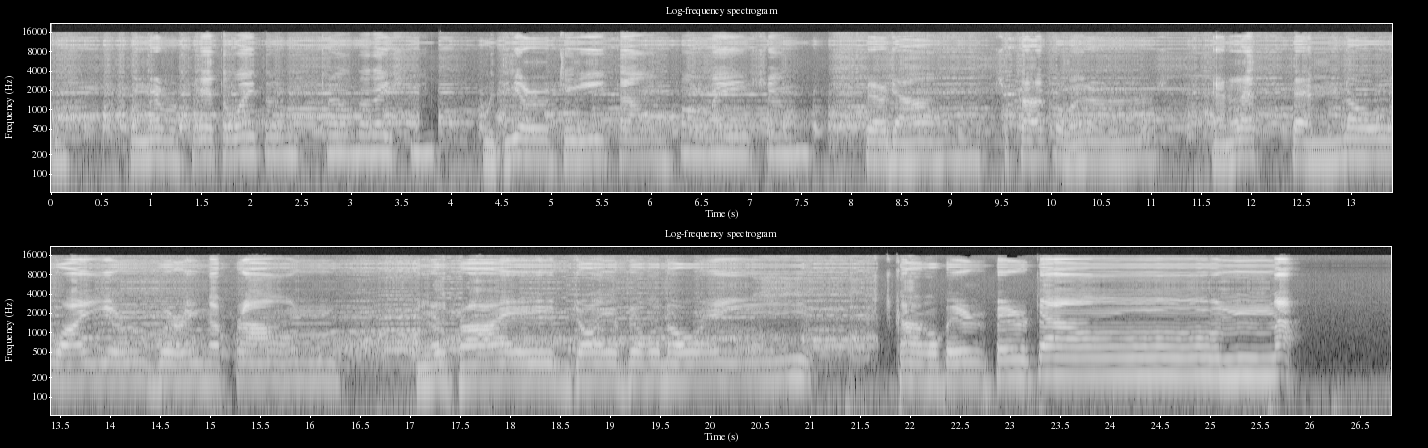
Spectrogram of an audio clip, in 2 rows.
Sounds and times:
Male singing: 0.0s - 16.4s, 17.0s - 21.2s, 21.8s - 25.9s
Music: 0.0s - 21.7s.

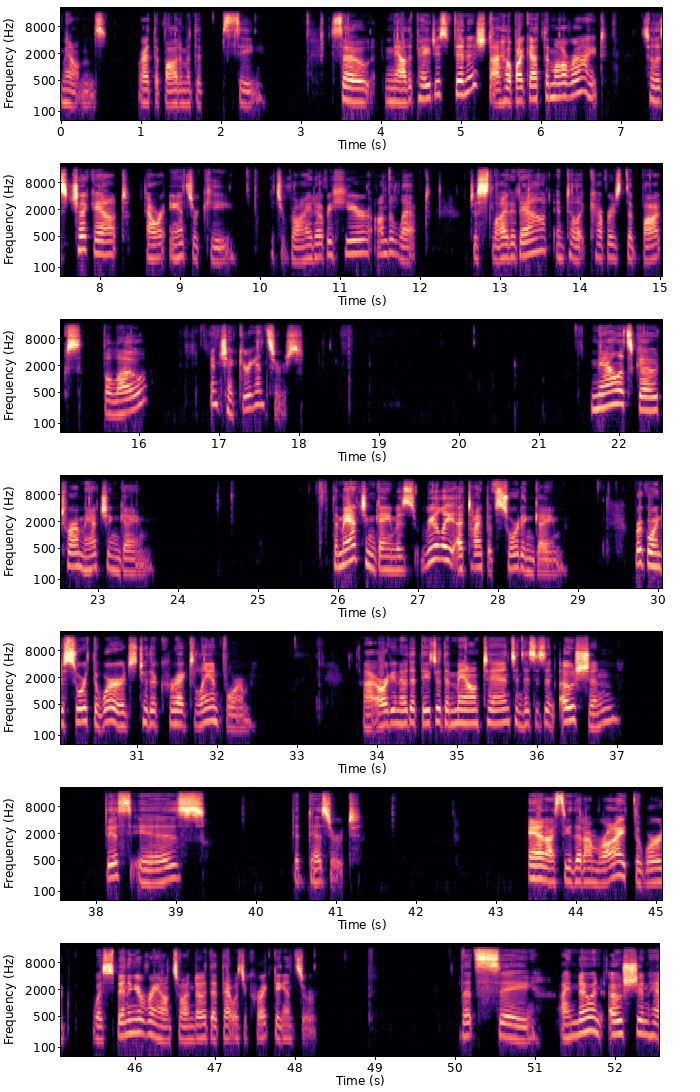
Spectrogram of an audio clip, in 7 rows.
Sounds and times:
Clicking: 24.5s - 25.1s.

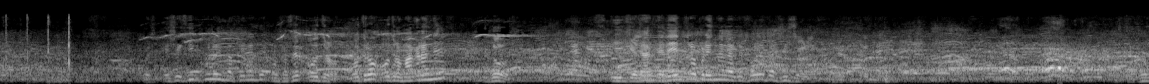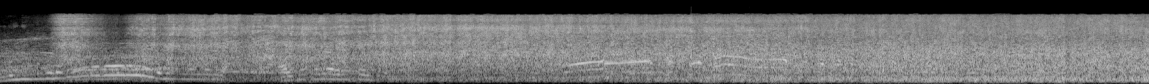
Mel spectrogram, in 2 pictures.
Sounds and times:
Crowd: 0.0s - 22.9s
Speech: 1.1s - 10.1s, 11.1s - 15.3s
Firecracker: 12.0s - 22.9s.

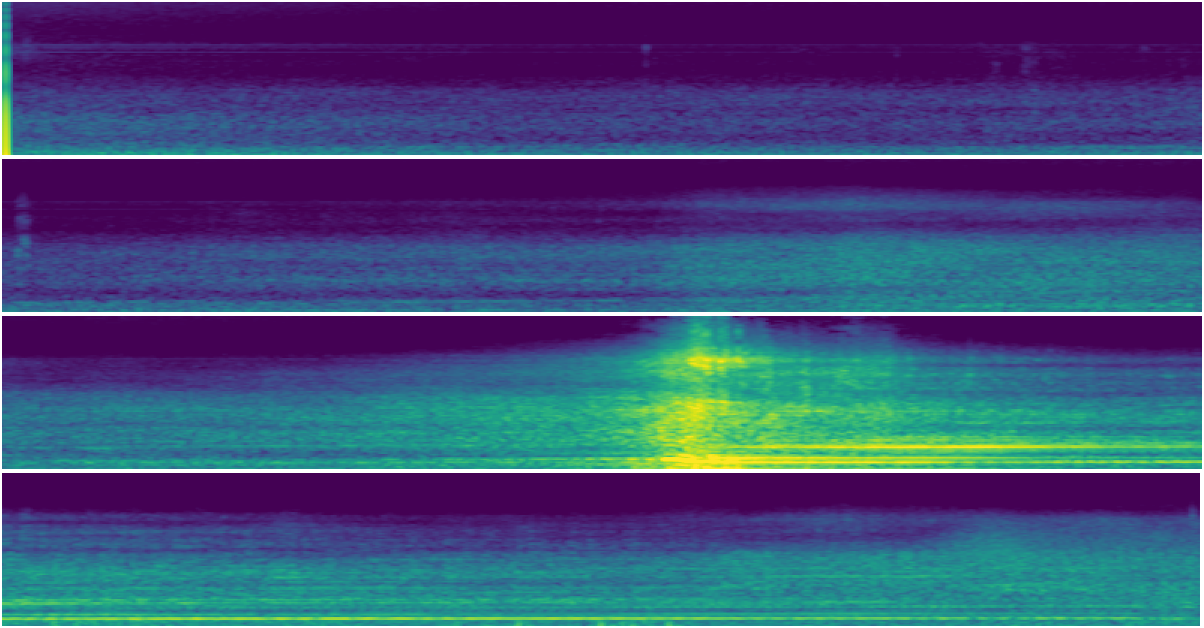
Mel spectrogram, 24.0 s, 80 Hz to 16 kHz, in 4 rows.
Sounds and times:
Race car, auto racing: 4.2s - 23.9s.

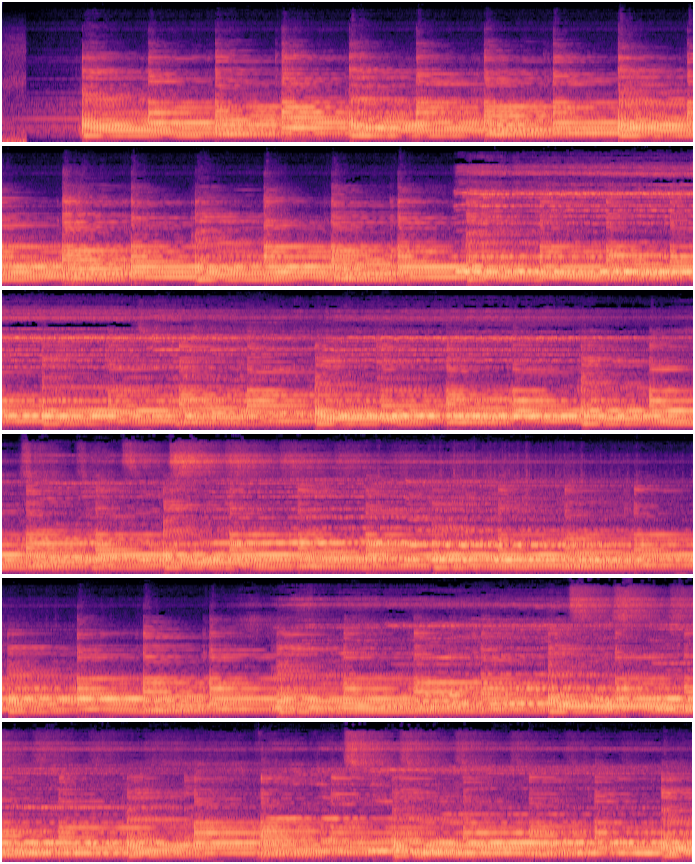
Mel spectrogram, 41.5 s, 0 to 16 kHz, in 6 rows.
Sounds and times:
Echo: 0.0s - 41.4s
Music: 0.0s - 41.4s.

